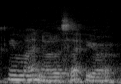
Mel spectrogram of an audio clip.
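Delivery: unhurried meditation guide, long pauses between phrases; guided meditation. Acted. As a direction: guide them gently inward, leaving space after each phrase.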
